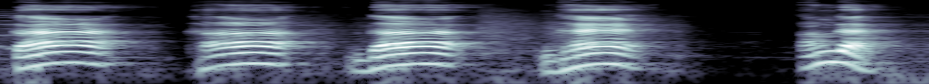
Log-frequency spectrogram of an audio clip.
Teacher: ये शब्द कंठ के अंदर ध्वनि की वाइब्रेशन से उत्पन्न हुए शब्द हैं। इनसे ध्वनि से उत्पन्न जो शब्द हैं इनकी ध्वनियाँ गले के वाइब्रेशन से पैदा हो रही हैं।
